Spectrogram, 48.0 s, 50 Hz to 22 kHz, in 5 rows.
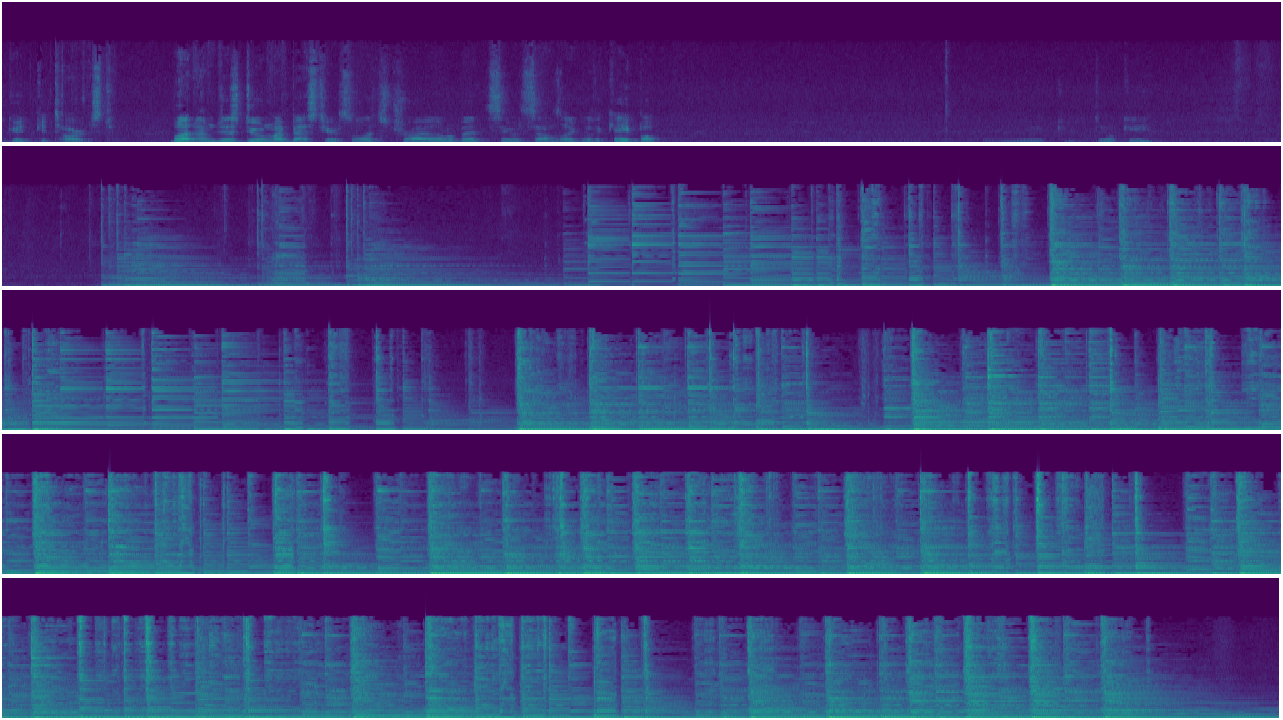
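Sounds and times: acoustic guitar strumming: 0:10.3 - 0:47.9.

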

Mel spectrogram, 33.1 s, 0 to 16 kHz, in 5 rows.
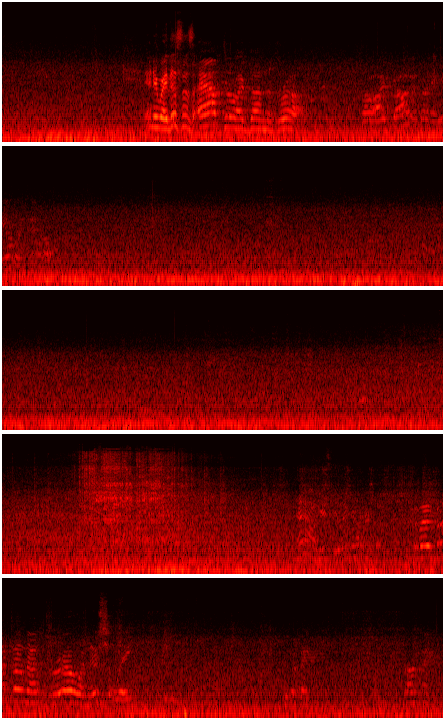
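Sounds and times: road traffic hum: 0:00.0 - 0:33.0.

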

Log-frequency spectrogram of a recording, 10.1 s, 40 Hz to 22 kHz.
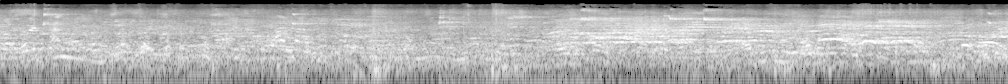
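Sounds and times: girls' voices in a gym: 0:00.0 - 0:10.0.

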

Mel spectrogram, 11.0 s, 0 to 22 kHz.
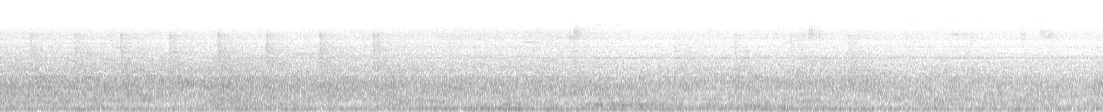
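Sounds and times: faint trackside background noise: 0:00.0 - 0:11.0.

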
